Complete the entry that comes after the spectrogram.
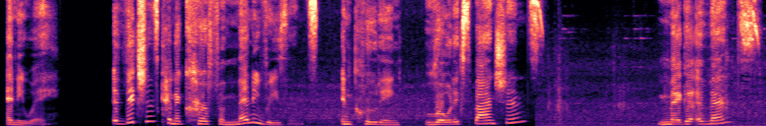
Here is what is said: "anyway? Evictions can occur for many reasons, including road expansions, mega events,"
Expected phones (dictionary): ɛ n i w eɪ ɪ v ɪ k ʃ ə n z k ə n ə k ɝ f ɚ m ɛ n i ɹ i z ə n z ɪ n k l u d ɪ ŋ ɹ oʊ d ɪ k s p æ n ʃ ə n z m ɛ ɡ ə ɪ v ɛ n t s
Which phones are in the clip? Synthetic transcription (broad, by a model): ɛ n i w eɪ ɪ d ɪ k ʃ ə n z k ə n ə k ɝ f ɚ m ɛ n i ɹ i z ə n z ɪ n k l u d ɪ ŋ l oʊ d ɪ k s p æ n ʃ ə n z m ɛ ɡ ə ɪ v ɛ n t s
